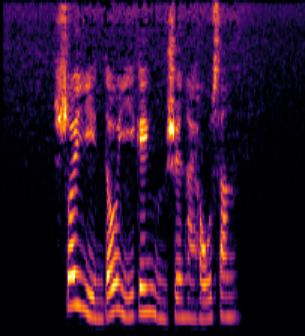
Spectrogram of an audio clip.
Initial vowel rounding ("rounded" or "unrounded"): rounded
